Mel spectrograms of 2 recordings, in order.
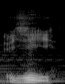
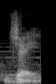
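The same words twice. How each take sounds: First: The letter has a Y sound. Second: The letter has an English J sound. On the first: This is how Swedes say it. The speaker calls it right. "we say J" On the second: This is not how Swedes say it. The speaker calls it wrong. "we don't say J"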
